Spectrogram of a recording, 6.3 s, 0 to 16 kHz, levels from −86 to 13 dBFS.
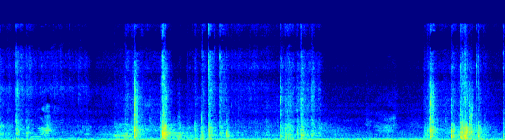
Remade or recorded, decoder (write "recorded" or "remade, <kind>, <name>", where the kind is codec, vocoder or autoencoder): remade, vocoder, BigVGAN v2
